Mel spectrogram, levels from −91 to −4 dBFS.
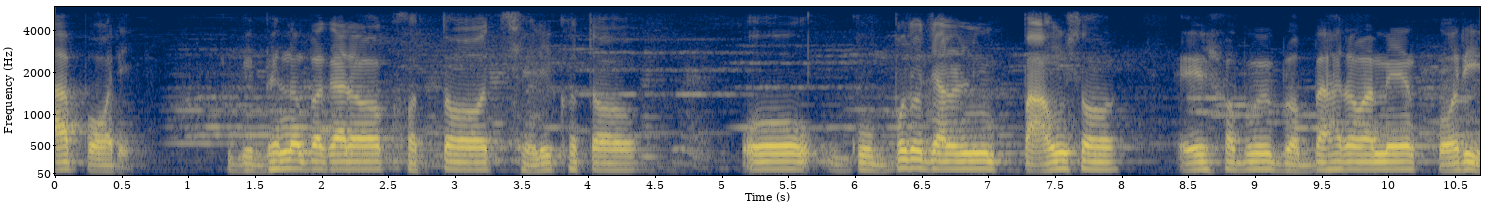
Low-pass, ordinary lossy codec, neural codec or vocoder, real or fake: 5.4 kHz; Opus, 64 kbps; none; real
